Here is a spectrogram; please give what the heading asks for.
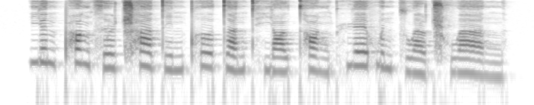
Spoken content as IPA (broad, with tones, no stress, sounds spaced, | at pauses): j ɛ˥˧ n pʰ ɑ˥˩ ŋ s ɹ̩˧˥ ʈ͡ʂʰ ä˥˩ t̪ i˧˥ n pʰ ɤ˥ t̪ a˧˥ n t̪ʰ j ɑ˧˥ ʊ̯ t̪ʰ ɑ˨˩ ŋ pʰ ɥ ɛ˥ f w ə˨ n t͡s w ä˨˩ ʈ͡ʂʰ w a˥˩ n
